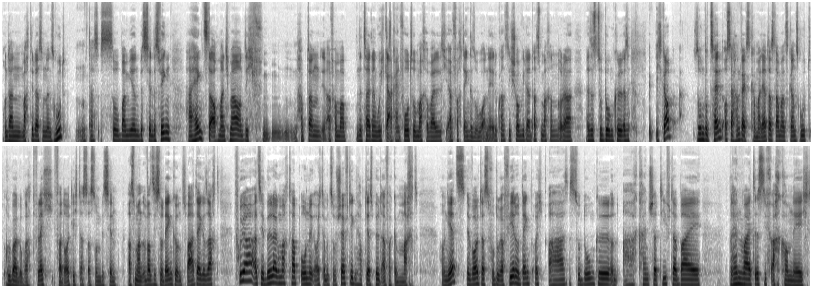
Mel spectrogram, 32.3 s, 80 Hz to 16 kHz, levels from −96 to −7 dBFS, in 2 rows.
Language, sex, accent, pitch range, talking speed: German, male, German, 120-135 Hz, 250 wpm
